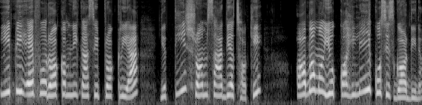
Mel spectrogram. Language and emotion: Nepali, disgusted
